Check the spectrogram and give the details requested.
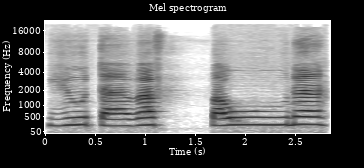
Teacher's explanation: فا کے بعد واو ساکن آ رہی ہے تو ایک الف کی مقدار اس کو کھینچ کر ادا کریں گے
